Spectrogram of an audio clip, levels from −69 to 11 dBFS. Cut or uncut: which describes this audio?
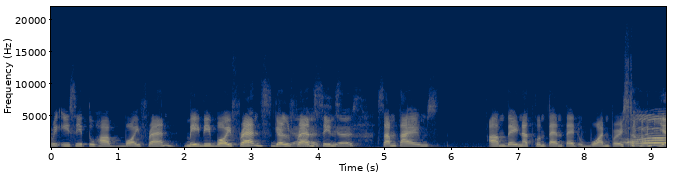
uncut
